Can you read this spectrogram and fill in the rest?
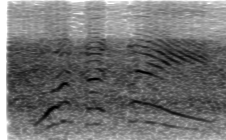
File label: what a save commentary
